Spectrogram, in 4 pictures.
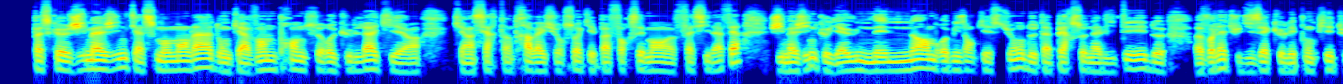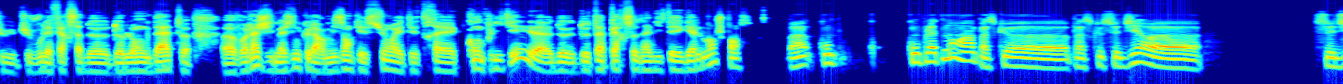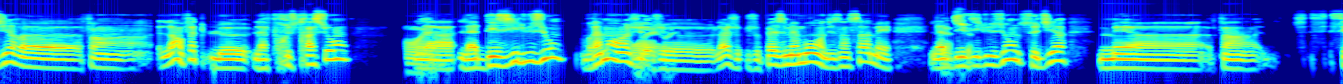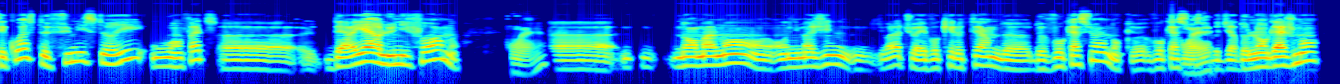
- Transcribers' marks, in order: stressed: "énorme"; tapping; stressed: "frustration"; stressed: "désillusion"
- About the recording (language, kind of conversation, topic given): French, podcast, Quand tu fais une erreur, comment gardes-tu confiance en toi ?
